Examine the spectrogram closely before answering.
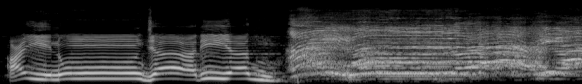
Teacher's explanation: غنہ کریں گے، اور یہاں جیم کی ادائیگی کلیئر رکھیں گے، جیم کو چے کی طرح نہیں پڑھنا، یعنی مکسنگ نہیں کریں گے · Term: جیم کی آواز کلیئر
